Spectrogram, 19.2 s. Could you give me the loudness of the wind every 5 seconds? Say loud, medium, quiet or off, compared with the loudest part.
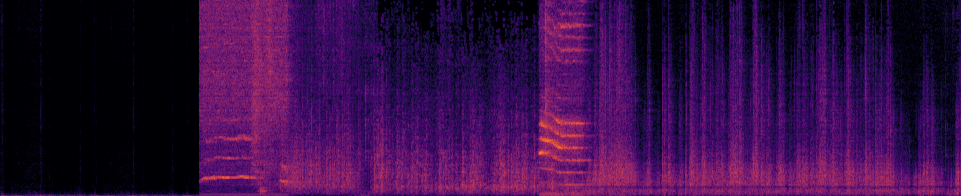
quiet, loud, loud, loud.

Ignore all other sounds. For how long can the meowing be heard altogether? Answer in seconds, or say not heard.
3 s.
